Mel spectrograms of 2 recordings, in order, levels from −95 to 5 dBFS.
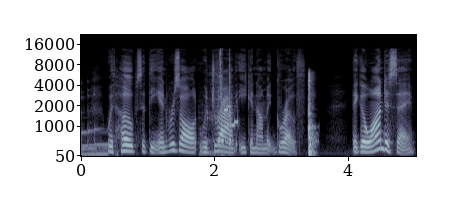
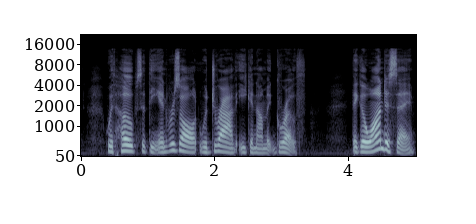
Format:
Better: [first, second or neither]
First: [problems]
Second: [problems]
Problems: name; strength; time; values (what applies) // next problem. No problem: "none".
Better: second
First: phone ringing; faint; at the start; peak 10 dB below the speech // phone ringing; loud; at 2 s; peak level with the speech // door banging; loud; at 3.5 s; peak 3 dB above the speech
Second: none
